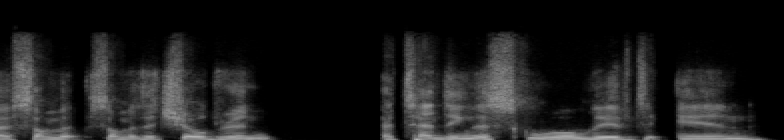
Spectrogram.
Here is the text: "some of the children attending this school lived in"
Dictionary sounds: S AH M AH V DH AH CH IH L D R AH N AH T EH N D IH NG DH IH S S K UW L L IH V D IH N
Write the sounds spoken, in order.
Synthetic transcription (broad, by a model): S AH M AH V DH AH CH IH L D R AH N AH T EH N D IH NG DH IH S S K UW L L IH V D IH N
